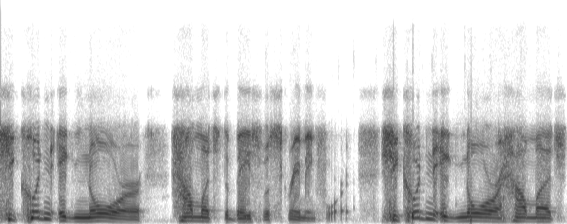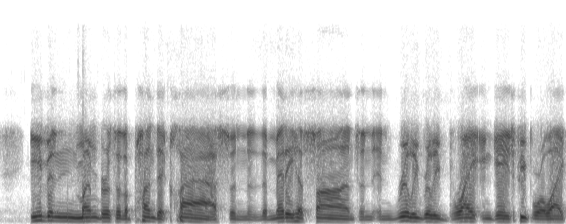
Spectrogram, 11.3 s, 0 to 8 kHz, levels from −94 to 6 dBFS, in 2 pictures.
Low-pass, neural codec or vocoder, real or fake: 7.2 kHz; none; real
